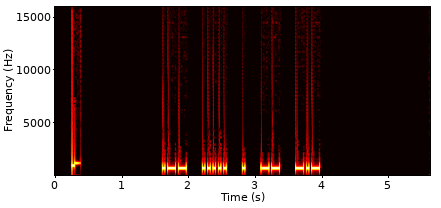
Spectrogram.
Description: Morse code, heard as a keyed tone, about 30 wpm, spaced as for 22 wpm, 700 Hz. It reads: W5EMK
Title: USA Call Signs - 5 Characters - 2x Character Spacing - 30wpm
